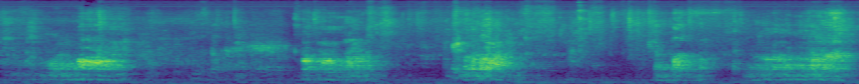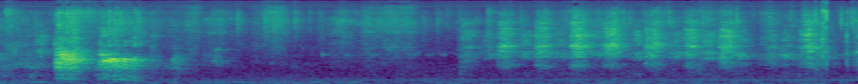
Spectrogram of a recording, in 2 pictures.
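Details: Nightly play fight between a two-year-old English Bulldog and a four-month-old French Bulldog puppy: repeated throaty growl bursts every second or two during the wrestling, quieter scuffling and softer grumbles toward the end.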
